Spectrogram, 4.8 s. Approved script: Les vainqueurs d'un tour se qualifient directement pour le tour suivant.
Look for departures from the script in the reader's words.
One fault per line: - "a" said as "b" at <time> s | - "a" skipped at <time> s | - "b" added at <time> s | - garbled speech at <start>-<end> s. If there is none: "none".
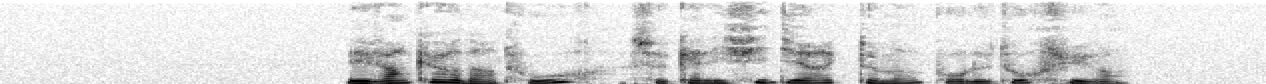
none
